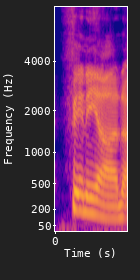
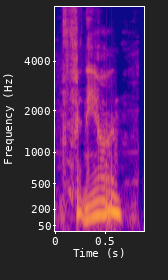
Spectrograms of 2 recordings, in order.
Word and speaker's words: Finneon: That's how you pronounce it? Finneon? – Is it not? It's Finn and Neon.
